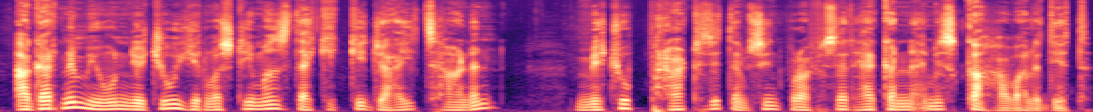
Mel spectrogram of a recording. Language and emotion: Kashmiri, fearful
